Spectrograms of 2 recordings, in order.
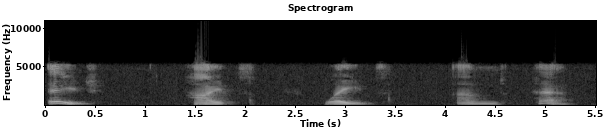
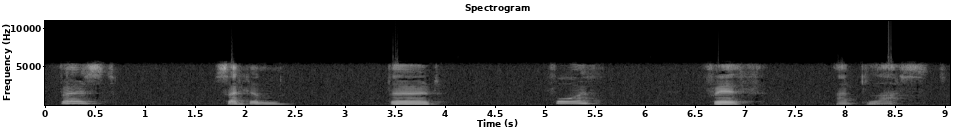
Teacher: So, the last item, there is a falling syllable. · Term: lists in sentences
